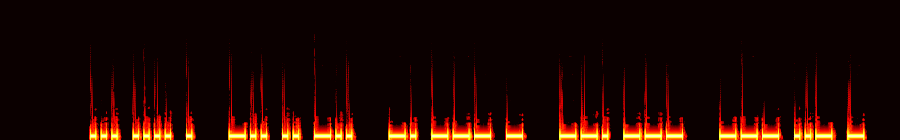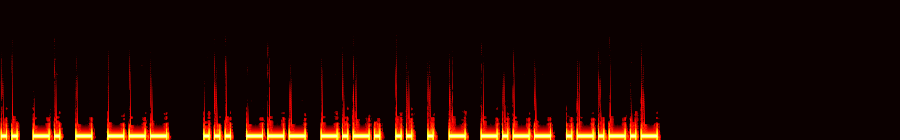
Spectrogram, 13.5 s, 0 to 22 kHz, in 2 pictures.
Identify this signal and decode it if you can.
Morse code, heard as a keyed tone, about 30 wpm, 700 Hz. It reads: SHE DID NOT GO OUT INTO SOCIETY.
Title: Sentences from Top 700 Words 30wpm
